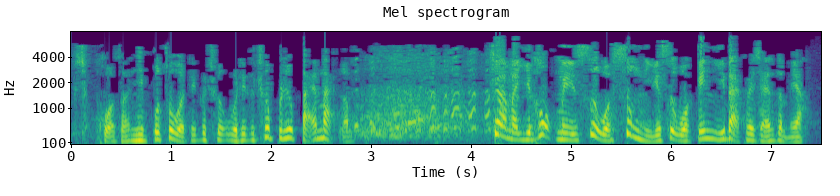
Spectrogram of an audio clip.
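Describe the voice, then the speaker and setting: A man voicing a kindly old rich man, speaking softly and low, coaxing someone into his car. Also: huge pitch swings, quick pace, highs cut off, slight background noise.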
